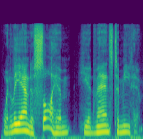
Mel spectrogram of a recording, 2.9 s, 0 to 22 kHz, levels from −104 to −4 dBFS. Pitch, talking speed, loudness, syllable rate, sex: 150 Hz, 190 wpm, -17 LUFS, 4.5 syllables/s, male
